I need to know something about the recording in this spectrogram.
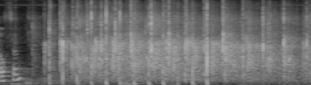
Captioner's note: people clapping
